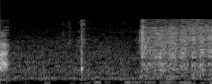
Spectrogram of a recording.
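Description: After a quiet stretch with a single click, steady vehicle noise starts abruptly about one and a half seconds in and keeps going.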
